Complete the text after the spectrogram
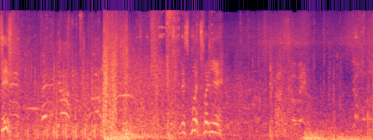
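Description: A rifle fires sharp single shots.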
